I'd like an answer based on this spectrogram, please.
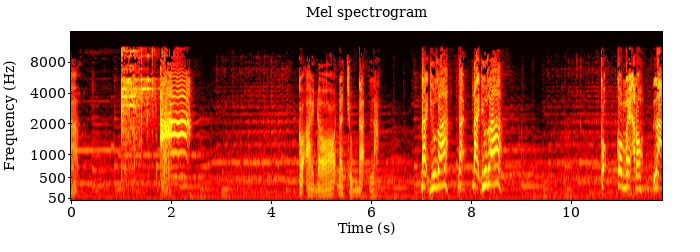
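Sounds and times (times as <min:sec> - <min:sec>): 
porcelain teapot shattering on a hard floor: 0:01.0 - 0:02.1
speech: 0:04.6 - 0:06.3, 0:07.0 - 0:08.7, 0:11.0 - 0:11.8.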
